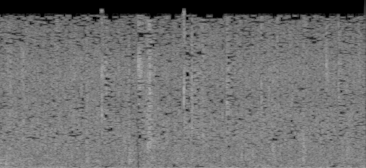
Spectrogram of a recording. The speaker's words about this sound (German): Und solange man im Trockenen sitzt, ist so ein bisschen Regen. Finde ich immer ganz angenehm.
